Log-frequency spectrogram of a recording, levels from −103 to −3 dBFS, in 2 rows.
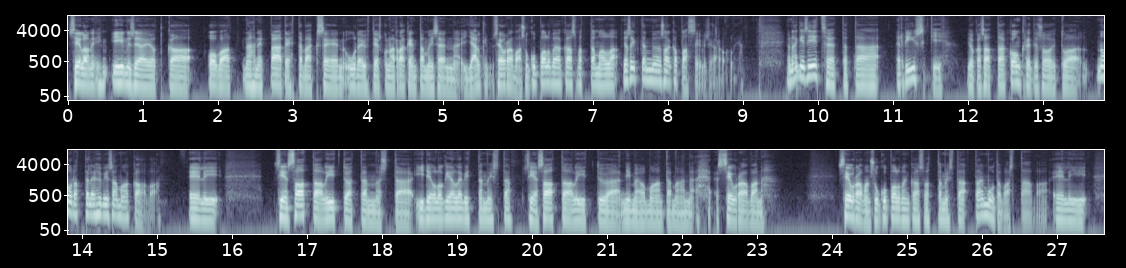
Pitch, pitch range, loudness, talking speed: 105 Hz, 95-115 Hz, -21 LUFS, 115 wpm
